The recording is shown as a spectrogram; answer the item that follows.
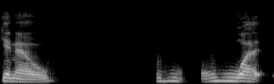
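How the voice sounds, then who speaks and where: A woman with a low-pitched voice speaks as a podcast guest. She chats in a casual, reflective way, and the recording is dry with almost no room sound. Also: fairly even intonation, very slow, a little mellow, no room sound.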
